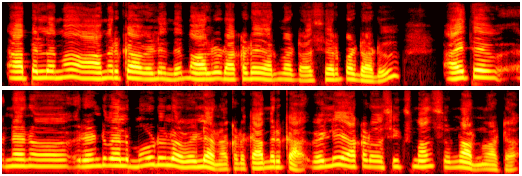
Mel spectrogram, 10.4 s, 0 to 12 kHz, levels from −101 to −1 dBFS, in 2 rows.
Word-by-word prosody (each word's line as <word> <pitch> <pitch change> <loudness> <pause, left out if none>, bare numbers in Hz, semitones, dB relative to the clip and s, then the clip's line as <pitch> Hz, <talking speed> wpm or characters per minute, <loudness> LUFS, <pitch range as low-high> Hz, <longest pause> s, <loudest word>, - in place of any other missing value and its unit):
ఆ - - +7
పిల్లేమో 240 +2 0 0.3
అమెరికా 235 +1 +1
వెళ్ళింది 200 -1 -3
మా 200 - +3
అల్లుడు 210 +1 -1
అక్కడే, 210 +2 -2
అనమాట 185 -1 -6 0.2
స్థిరపడ్డాడు. 185 -7 0 0.7
అయితే 240 +4 +5 0.5
నేను 235 0 +1 0.5
2003లో 245 +1 0
వెళ్ళాను 200 -7 +2
అక్కడికి, 160 +2 -5
అమెరికా 200 +2 -1 0.2
వెళ్ళి 225 +7 -1
అక్కడ 225 +1 -3
ఒక 195 - -5
6 215 +1 -9
మంత్స్ 220 +2 -3
ఉన్నా 195 0 +2
అనమాట. 135 -2 -6
210 Hz, 125 wpm, -24 LUFS, 195-235 Hz, 0.7 s, ఆ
